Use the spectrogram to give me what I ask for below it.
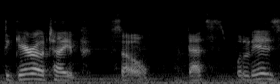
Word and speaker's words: daguerreotype: i did go check with the internet it's pronounced daguerreotype so that's what it is y'all um it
